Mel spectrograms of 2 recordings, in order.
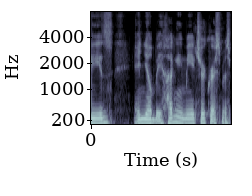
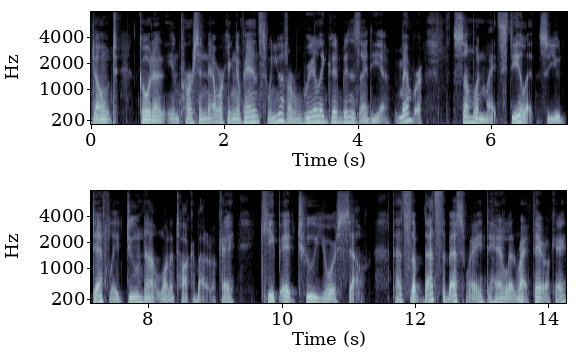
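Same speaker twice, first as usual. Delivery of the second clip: ordinary talk, nothing marked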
